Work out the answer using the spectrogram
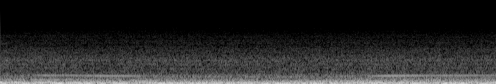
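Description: Car engine held in first gear and road rumble heard from inside the cabin as a steady low drone, with a faint whine that comes in twice, near the start and again near the end.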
